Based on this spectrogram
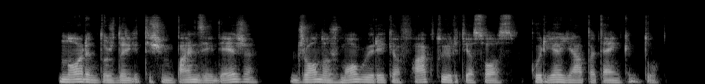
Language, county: Lithuanian, Vilnius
